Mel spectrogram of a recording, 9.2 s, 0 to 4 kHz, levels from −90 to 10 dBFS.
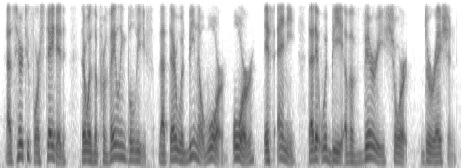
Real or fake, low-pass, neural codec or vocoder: fake; 3.6 kHz; codec, 16 kHz, 0.8 kbps, ZipCodec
